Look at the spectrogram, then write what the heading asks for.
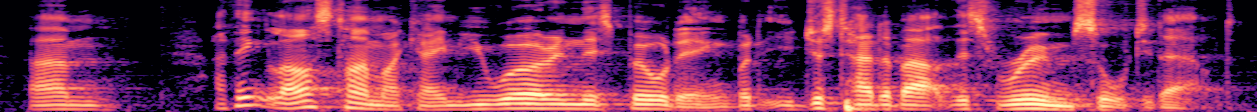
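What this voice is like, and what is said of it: British English accent. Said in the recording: “As you can tell, I'm a Brit. I haven't got the accent that you guys have got.”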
